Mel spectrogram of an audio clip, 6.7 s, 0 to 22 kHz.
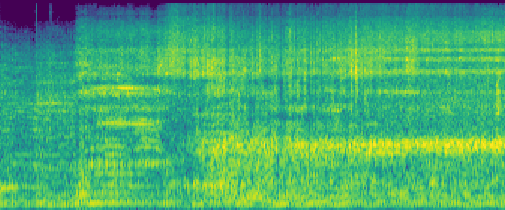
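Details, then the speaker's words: John Deere 757 Z-Trak zero-turn mower after the fuel problem was fixed: the engine pulls steady and even while cutting grass, with no surging or stumbling under blade load. It is running normally. "See how she's gonna act now. That sounds a lot better. Let's go see if she'll cut."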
